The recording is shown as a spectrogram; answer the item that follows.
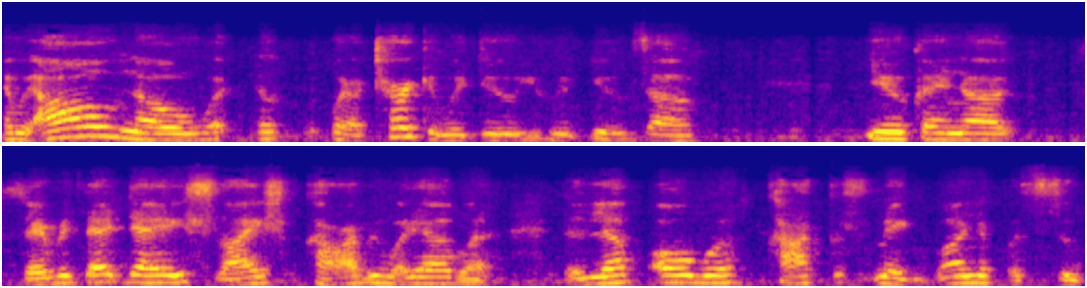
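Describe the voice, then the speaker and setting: A woman at medium pitch and a fairly slow pace, lively intonation, in a Southern US accent. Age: 70s. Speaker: author. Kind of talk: casual chat. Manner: halting.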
